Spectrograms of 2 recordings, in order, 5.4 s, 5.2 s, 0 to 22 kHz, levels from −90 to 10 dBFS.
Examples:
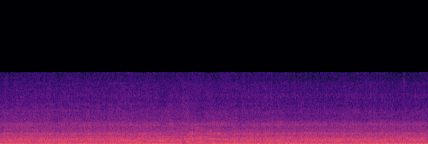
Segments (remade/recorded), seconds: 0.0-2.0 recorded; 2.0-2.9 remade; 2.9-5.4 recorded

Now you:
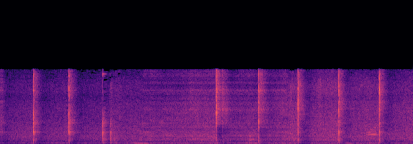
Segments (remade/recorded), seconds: 0.0-1.8 recorded; 1.8-3.6 remade; 3.6-5.2 recorded

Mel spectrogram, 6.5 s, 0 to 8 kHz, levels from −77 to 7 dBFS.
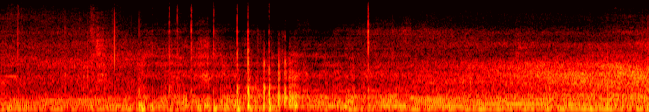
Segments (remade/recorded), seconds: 0.0-1.4 recorded; 1.4-4.1 remade; 4.1-6.5 recorded

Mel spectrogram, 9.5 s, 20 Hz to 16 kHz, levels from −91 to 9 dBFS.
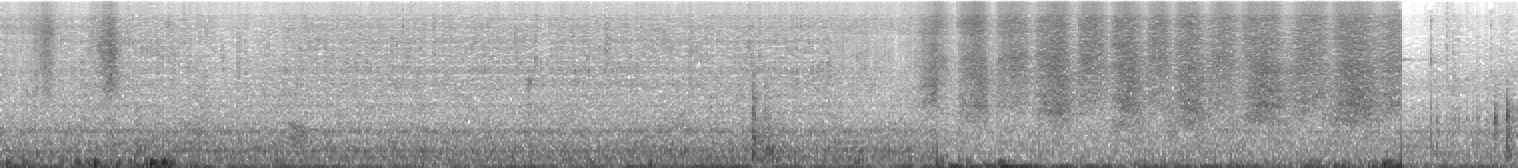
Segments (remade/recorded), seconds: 0.0-9.5 recorded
